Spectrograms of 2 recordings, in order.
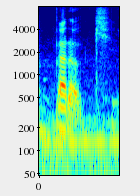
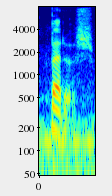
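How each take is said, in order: First: The name ends with a hard k sound. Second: The name ends with a soft sh-like sound. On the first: The speaker calls it wrong. "qui ne se prononce pas Balok" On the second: The speaker calls it right. "mais qui se prononce Baloche"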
